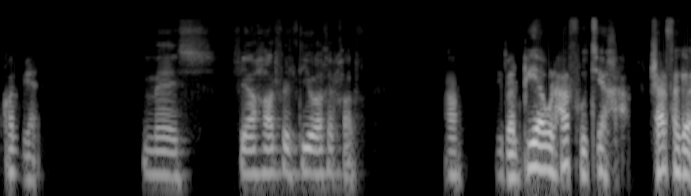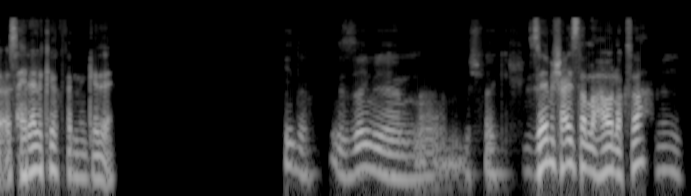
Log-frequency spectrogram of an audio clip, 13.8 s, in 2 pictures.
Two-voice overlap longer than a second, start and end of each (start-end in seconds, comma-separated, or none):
none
